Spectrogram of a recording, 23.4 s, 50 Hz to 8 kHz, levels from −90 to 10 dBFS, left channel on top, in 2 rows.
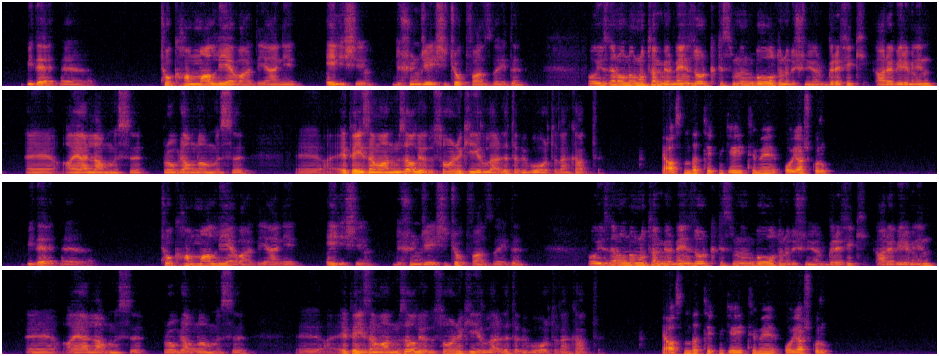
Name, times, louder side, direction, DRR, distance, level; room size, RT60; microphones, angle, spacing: voice 1, 0.3-1.1 2.0-3.7 4.1-6.5 7.3-11.7 12.0-14.8 15.4-19.0, left 4 dB, 70° left, 0.5 m, -23 dB
voice 2, 19.9-22.0, left 1 dB, 20° left, 0.6 m, -22 dB
2.1 x 2.0 x 3.6 m
head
